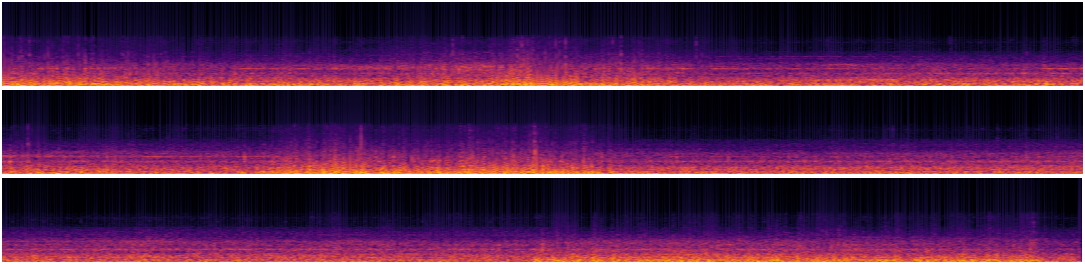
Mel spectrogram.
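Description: A car driving, heard from inside the cabin: a loud, steady low rumble of engine and road noise. It swells louder briefly about five seconds in and again for a few seconds around the middle.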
